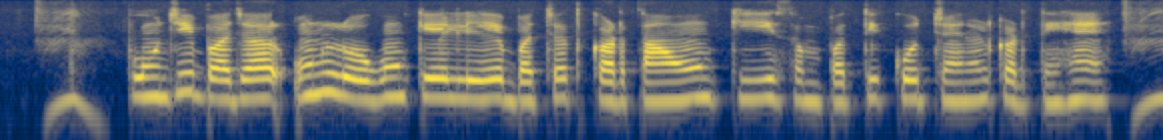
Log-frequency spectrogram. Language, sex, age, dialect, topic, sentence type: Hindi, female, 25-30, Garhwali, banking, statement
